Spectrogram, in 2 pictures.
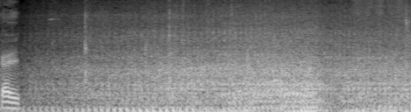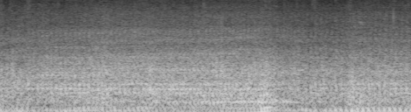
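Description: Motorcycle engine running at low road speed in a low gear, with a fast, steady firing pulse; the revs swell briefly about three seconds in.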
